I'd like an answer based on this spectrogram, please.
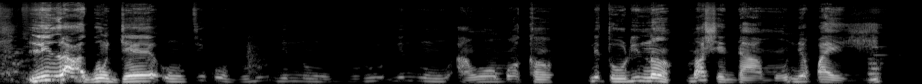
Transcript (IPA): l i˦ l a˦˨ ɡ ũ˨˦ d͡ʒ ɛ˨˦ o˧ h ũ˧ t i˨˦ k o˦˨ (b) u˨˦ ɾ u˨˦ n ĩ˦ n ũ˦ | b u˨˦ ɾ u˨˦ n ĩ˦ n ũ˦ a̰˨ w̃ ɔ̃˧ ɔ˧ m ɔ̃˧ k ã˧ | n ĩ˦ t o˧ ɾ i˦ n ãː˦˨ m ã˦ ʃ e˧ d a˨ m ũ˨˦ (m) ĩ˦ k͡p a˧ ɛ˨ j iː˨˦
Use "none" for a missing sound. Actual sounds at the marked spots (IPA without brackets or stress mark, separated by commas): b, n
